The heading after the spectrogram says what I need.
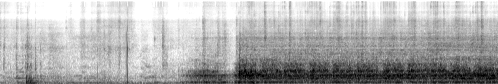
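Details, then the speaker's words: Samsung washing machine: quiet, then the drum starts with a loud, steady low rumble that stays heavy; drum noise, suspected faulty bearings, unconfirmed. "Then it's making a lot of noise. The drum is noisy."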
